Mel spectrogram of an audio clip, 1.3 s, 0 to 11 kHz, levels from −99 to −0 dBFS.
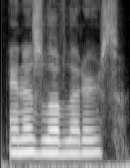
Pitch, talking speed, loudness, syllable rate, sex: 215 Hz, 140 wpm, -14 LUFS, 4.8 syllables/s, female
